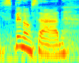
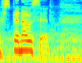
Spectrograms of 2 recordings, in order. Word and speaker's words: spinosad: species of insects, is the spinosad or spinosad, depending on how you pronounce it. I've heard it both ways.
